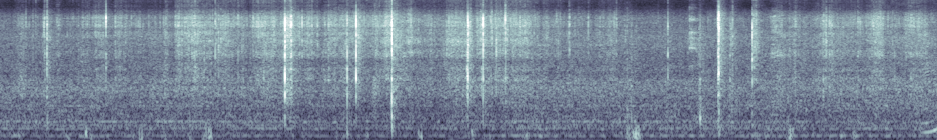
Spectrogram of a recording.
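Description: Black plastic bubble-wrap packaging crinkling and crackling as it is snipped with scissors and pulled apart by hand, with scattered sharp clicks and snips. A steady low hum runs underneath.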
